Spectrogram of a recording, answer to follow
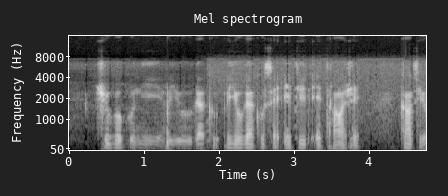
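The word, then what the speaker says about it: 留学: Ryugaku, c'est études étrangères.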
